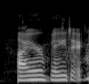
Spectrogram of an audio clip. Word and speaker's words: Ayurvedic: Ayurvedic. – Ayurvedic.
